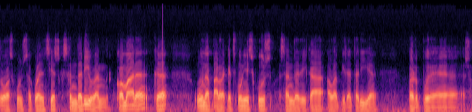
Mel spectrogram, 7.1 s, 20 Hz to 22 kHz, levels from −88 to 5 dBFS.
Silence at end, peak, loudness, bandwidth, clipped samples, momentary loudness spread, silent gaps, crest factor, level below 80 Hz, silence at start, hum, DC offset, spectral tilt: 0 s; -4 dBFS; -19 LUFS; 7.8 kHz; under 0.1%; 7 LU; none; 14 dB; -38 dBFS; 0 s; none; under 0.1%; -8.5 dB/octave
